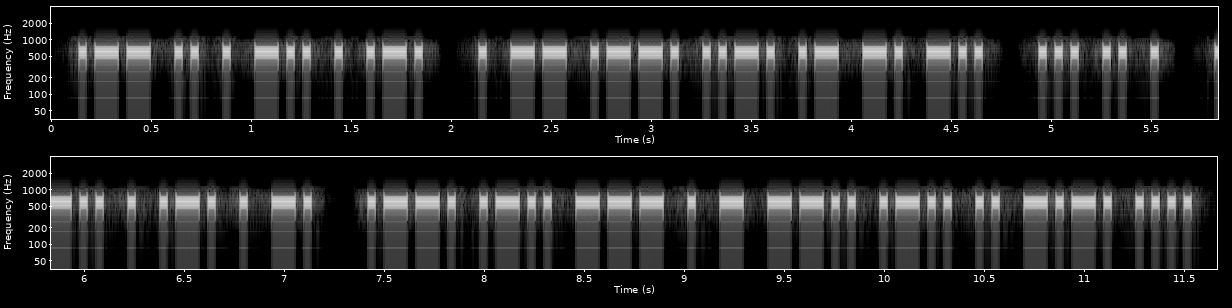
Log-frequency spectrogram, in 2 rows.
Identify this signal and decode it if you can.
Morse code, heard as a keyed tone, about 31 wpm, 600 Hz. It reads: WIEDER EMPFAND SIE DEREN PLOETZLICH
